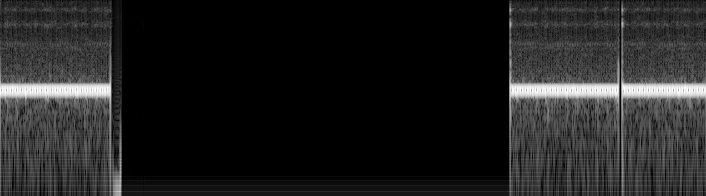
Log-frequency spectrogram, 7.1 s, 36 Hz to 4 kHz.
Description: Ringback tone (North America), 440 + 480 Hz.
